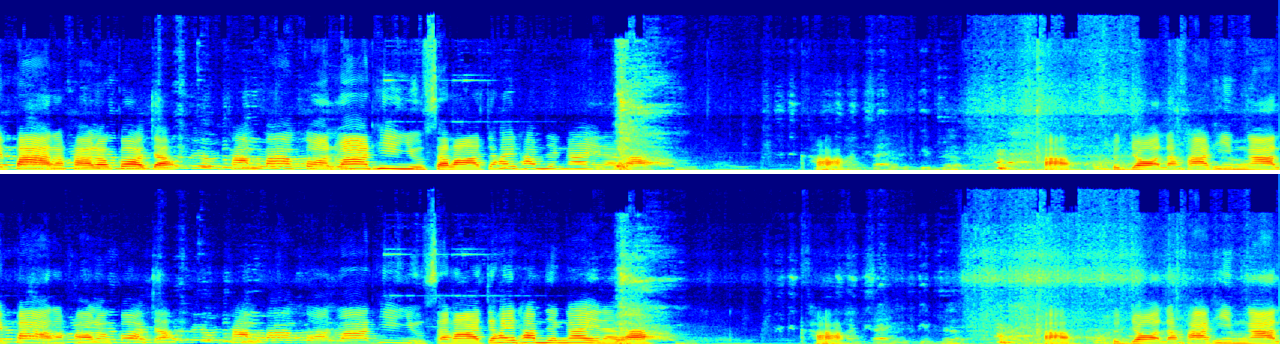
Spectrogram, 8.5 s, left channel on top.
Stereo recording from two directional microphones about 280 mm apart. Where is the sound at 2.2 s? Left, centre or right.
Left.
